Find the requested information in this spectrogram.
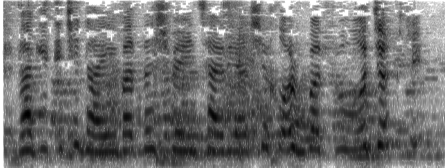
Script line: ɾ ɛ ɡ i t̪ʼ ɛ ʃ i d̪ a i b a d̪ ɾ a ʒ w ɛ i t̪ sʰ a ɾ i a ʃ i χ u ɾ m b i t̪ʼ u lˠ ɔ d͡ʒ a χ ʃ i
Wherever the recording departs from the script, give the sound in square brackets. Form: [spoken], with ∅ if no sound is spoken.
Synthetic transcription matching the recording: ɾ [a] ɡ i t̪ʼ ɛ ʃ i d̪ a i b a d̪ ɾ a [ʃ] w ɛ i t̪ sʰ a ɾ i a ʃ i χ [ɔ] ɾ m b [a] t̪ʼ u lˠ ɔ d͡ʒ a χ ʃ i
